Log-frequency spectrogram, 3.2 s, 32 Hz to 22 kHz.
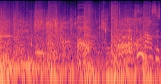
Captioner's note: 2Bells growling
